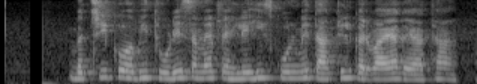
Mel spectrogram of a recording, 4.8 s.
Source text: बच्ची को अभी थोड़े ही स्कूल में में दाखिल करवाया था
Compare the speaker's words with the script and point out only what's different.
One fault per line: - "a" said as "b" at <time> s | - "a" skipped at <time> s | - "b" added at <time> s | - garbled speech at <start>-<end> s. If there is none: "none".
- "समय पहले" added at 1.8 s
- "में" skipped at 3.1 s
- "गया" added at 4.0 s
